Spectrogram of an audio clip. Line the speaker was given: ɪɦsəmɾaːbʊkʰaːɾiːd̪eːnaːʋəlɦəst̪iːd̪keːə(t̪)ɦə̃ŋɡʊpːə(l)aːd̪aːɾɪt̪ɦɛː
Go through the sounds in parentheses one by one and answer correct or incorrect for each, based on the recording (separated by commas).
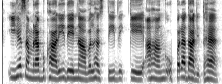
incorrect, incorrect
